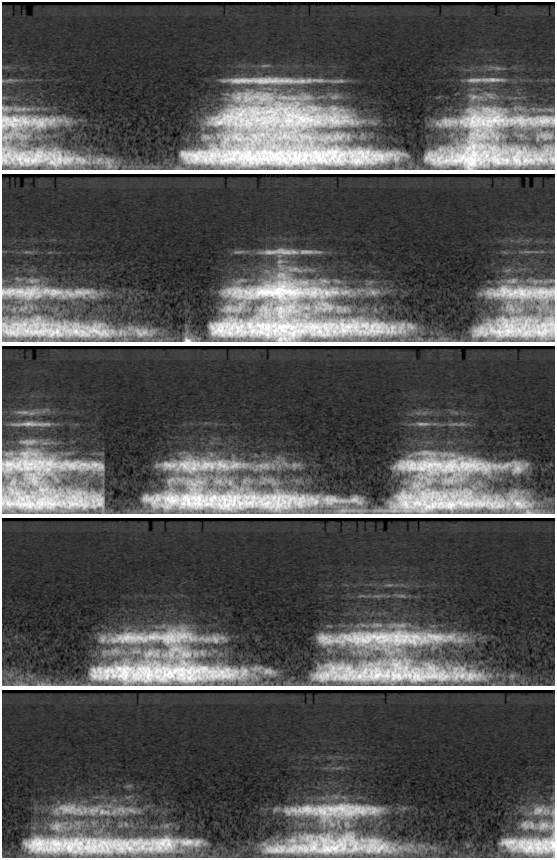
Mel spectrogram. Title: Breathing Sound effect, Lungs movement, Human Body - Sonido de la Respiración con la Radiografia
